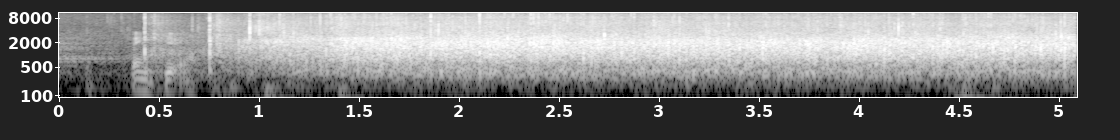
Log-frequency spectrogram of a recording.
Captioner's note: audience claps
